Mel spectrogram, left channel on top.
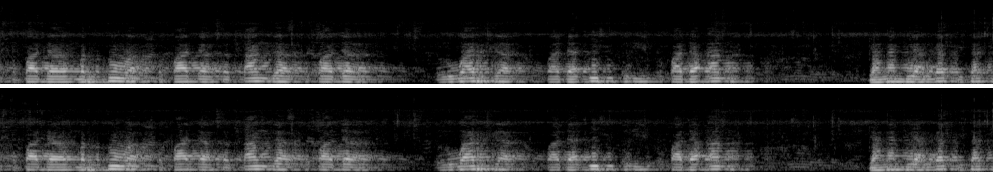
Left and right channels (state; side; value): normal; both; correlation 0.28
